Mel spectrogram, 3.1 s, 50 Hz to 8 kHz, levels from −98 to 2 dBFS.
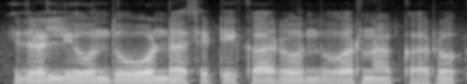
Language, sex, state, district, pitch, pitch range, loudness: Kannada, male, Karnataka, Bangalore, 95 Hz, 90-95 Hz, -18 LUFS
